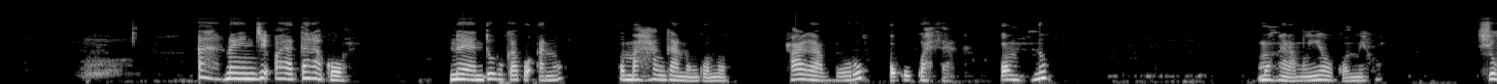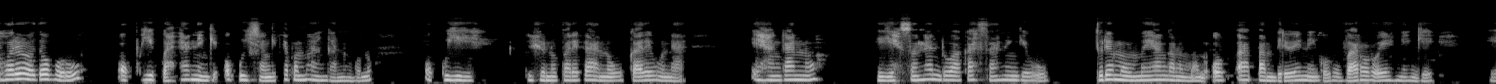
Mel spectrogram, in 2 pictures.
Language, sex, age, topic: Oshiwambo, female, 25-35, finance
